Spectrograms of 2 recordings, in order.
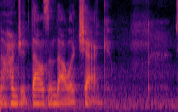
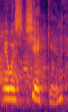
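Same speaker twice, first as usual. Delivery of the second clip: laughing; 5 semitones higher, 12 dB louder than usual. Real, not acted. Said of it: "I have to make light of it".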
